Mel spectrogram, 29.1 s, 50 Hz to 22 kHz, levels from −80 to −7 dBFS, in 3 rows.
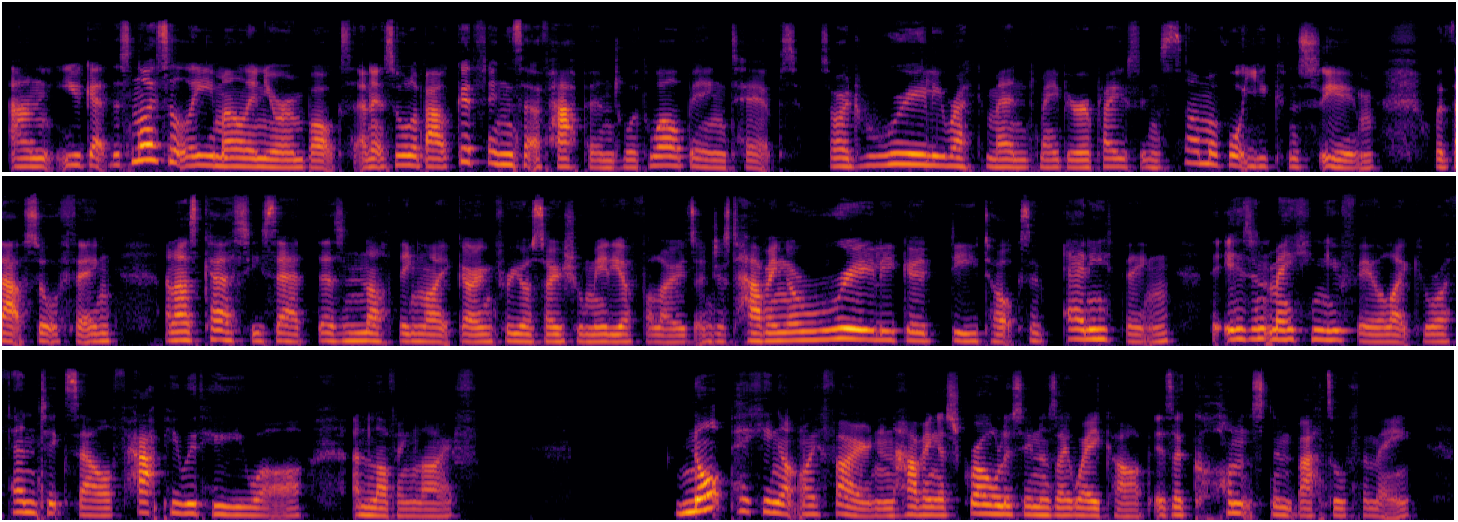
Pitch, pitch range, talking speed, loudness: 180 Hz, 165-215 Hz, 200 wpm, -31 LUFS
